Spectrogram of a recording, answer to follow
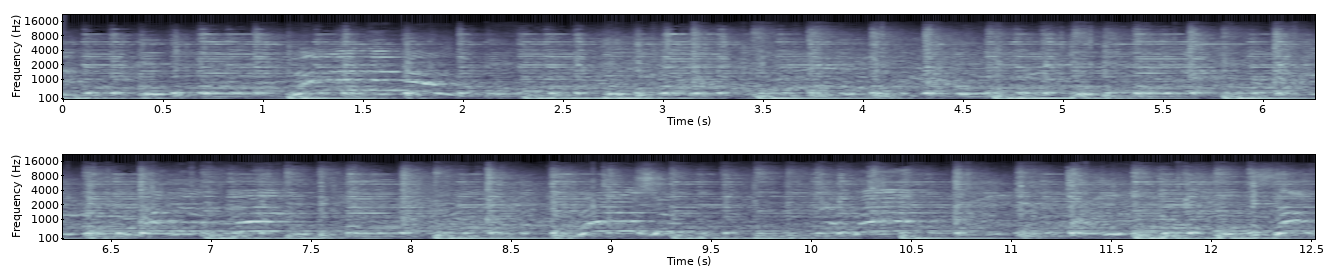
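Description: Live samba band playing: hand drums and other percussion keep a busy beat over a low pulse that repeats about once a second, under a melody line.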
